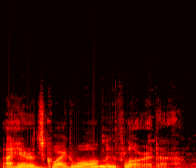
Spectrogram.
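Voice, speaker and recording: Man acting a husky, courteous, brooding gentleman. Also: medium pitch, huge pitch swings, moderate pace, exaggerated voice. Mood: formal, reserved. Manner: formal, polite, hesitant. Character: melancholy, courteous, reserved wealthy gentleman. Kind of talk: old-time radio drama acting.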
